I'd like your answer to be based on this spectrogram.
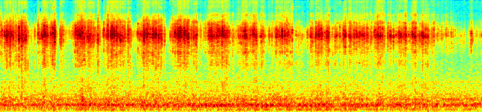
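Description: Fingertips and nails flick and scratch the dark synthetic bristles of a hand-sized scrub brush with a plastic back. The result is bursts of dry, bright, crackling scratches, roughly two per second and slightly uneven, each cut off quickly with almost no low end.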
